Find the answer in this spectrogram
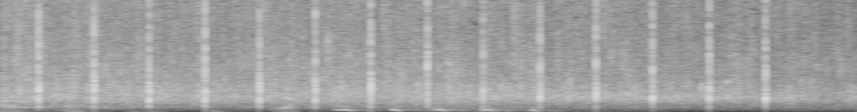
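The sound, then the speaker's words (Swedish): A small group claps in a steady, fairly sparse rhythm of sharp, distinct hand claps for about four seconds, with faint voices murmuring underneath, applauding a competition held as break entertainment. “Eh, en applåd för min tävling.”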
